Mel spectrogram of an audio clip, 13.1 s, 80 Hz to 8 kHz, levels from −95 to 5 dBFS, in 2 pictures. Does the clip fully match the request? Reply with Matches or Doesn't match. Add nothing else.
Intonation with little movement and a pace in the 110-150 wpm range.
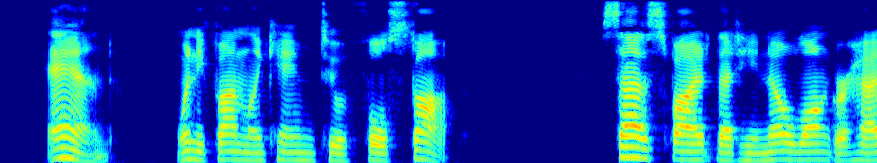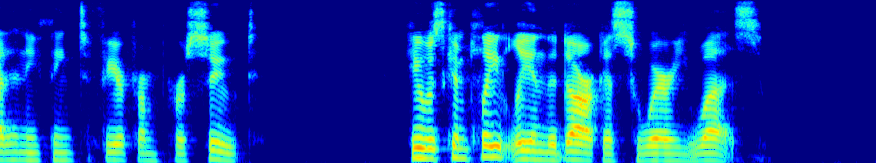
Matches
